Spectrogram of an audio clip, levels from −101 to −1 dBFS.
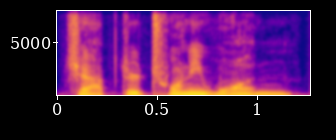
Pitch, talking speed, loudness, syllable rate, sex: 170 Hz, 140 wpm, -14 LUFS, 5.2 syllables/s, female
